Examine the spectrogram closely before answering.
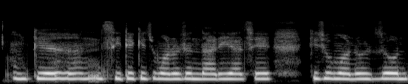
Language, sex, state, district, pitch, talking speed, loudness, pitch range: Bengali, female, West Bengal, Kolkata, 260 Hz, 160 wpm, -16 LUFS, 255-265 Hz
